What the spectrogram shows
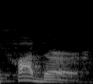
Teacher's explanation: o americano vai dizer Father vai até o r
